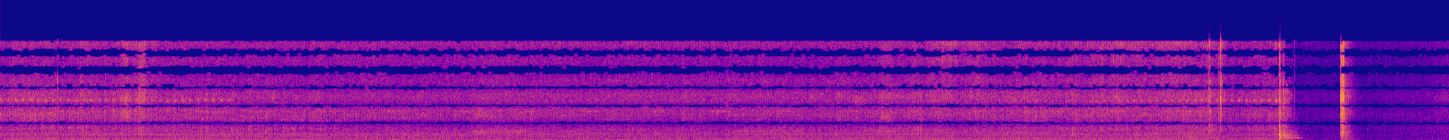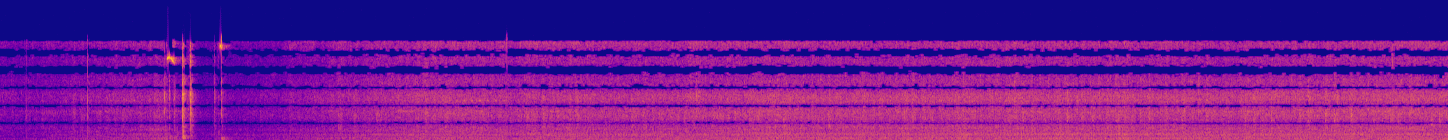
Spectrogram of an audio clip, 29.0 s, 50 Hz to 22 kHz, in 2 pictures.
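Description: A 1978 Ford Fairmont wagon's engine idling steadily. About halfway through come a few sharp knocks, after which the idle drops away briefly and then comes back.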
